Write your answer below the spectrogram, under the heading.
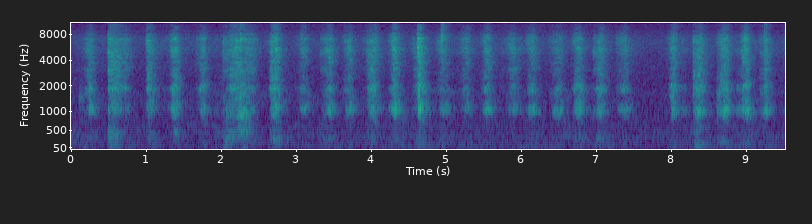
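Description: Faint, rhythmic stirring: a utensil scraping and clicking around a pot about three to four strokes a second, with a brief pause near the end, as a mixture is stirred until it melts.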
